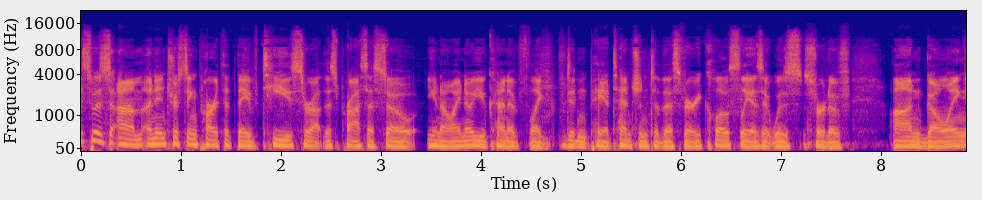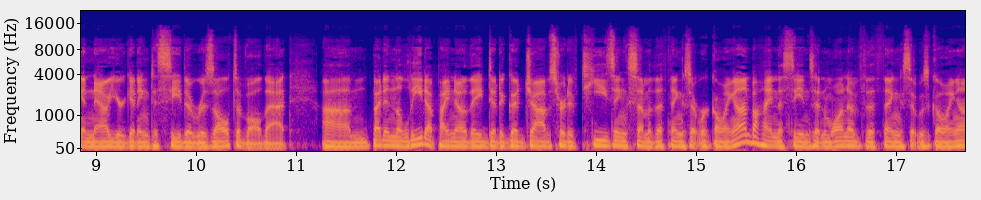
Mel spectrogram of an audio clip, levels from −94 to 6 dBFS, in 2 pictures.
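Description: No technical faults are audible anywhere in the recording.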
